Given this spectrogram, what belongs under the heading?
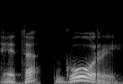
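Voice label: "these are mountains", Russian; Это горы; nature; priroda; RUSSIAN VISUAL DICTIONARY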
